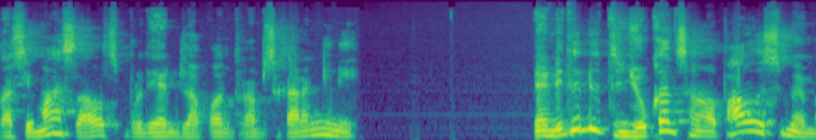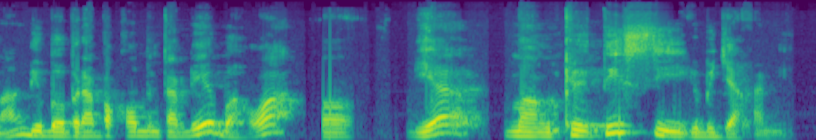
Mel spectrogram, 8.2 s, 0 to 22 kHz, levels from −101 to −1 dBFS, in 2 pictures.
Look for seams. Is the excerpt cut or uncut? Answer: uncut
